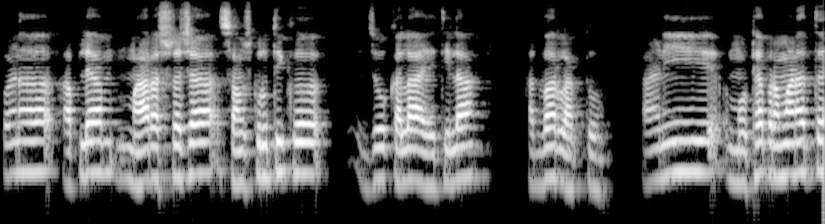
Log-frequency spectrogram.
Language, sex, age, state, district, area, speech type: Marathi, male, 30-45, Maharashtra, Raigad, rural, spontaneous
